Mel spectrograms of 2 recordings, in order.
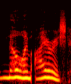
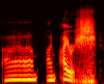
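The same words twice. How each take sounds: First: Higher and slow, firm emphatic no; insistent correction. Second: Flat deadpan correction. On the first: Correcting people in Ireland again, slow and insistent. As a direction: set them straight, patiently firm. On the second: Answering people in Ireland, slow deadpan. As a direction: state it as the obvious. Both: Retold or imitated.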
